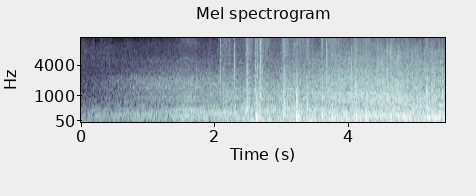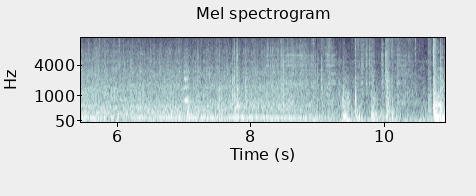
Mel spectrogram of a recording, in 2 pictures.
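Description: A vintage 1930s sedan's engine grows louder as the car drives up, then drops in pitch as it slows to a stop. Sharp clicks and knocks come near the end as a car door is opened.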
